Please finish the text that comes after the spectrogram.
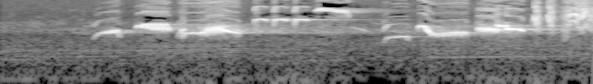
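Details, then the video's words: Garden blackbird song recorded near a bird table: rich low whistled notes with slight upward slurs, a brief pause, then more fluty notes and a scratchy, high-pitched twitter at the end. "Garden Birds Singing The Blackbird"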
